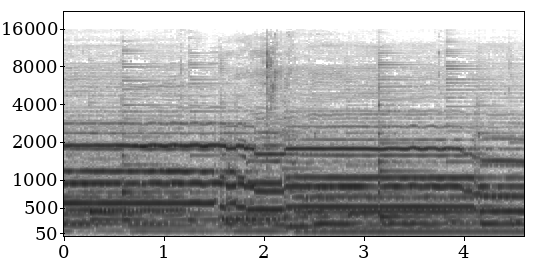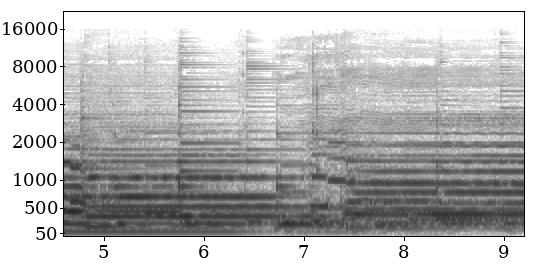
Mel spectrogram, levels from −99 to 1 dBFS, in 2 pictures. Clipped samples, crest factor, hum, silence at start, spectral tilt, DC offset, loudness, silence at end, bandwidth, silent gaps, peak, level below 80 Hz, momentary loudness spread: under 0.1%; 14 dB; none; 0 s; -6.5 dB/octave; under 0.1%; -17 LUFS; 0 s; 12.5 kHz; none; -2 dBFS; -44 dBFS; 10 LU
